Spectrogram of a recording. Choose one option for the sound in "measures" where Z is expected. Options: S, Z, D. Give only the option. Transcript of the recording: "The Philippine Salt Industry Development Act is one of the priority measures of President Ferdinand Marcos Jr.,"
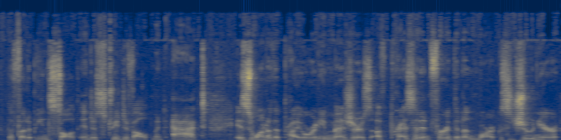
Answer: Z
